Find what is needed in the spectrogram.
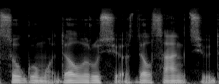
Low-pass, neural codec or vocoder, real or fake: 14.4 kHz; none; real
